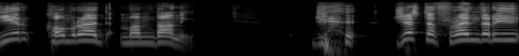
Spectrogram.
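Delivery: attempted Russian accent. Addressing a dear comrade in a message, put-on russian accent. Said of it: "let me throw on my best Ru- Russian accent for this".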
